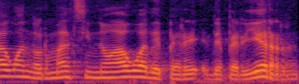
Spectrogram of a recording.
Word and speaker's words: Perrier: normal, sino agua de Perrier. Está bien pronunciado Perrier, sí.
